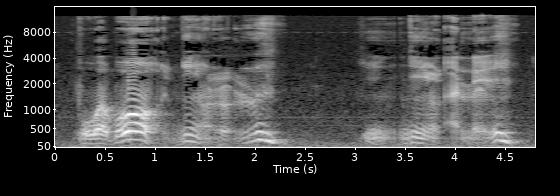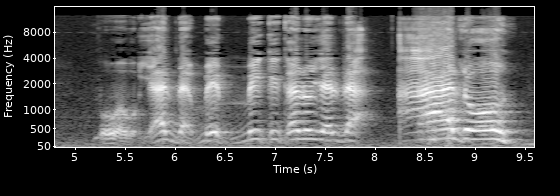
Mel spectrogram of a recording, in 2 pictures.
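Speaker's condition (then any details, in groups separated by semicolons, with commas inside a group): Cerebral palsy; present from birth, wheelchair user; speech affected by condition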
